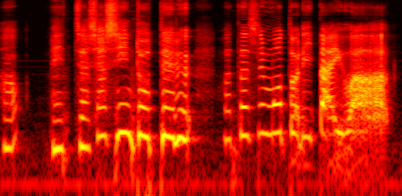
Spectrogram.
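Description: Radio drama assistant, young woman played by an actress, high voice, Kansai accent, casual and easily delighted. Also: unhurried, creaky, fairly bright tone, heavily acted. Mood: delighted, envious. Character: easygoing, sweets-loving young woman, detective's assistant.

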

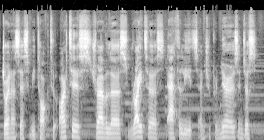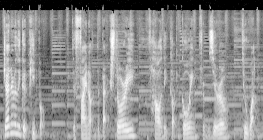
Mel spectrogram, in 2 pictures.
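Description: A man's voice: mid-range voice, animated, normal speed, faint music behind. A man hosting a podcast, reading an upbeat intro and then asking friendly questions. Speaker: podcast host.

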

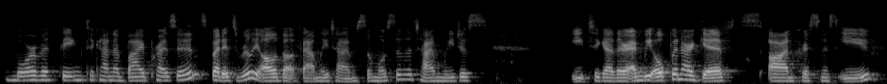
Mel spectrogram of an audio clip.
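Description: Relaxed, rambling woman in her thirties. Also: on the low side, brisk. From Zambia. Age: 30s. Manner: relaxed, rambling, many "like" fillers. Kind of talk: casual chat.

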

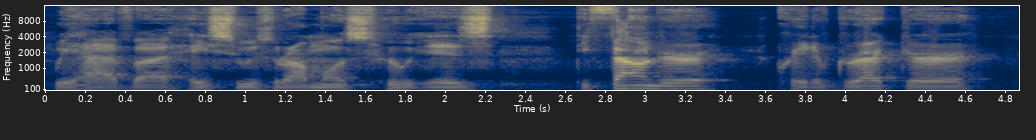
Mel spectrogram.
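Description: A man's voice: low-pitched, level tone, measured pace, bright, forceful tone. A young man hosting a podcast in casual interview chat, laid-back, swearing freely and padding with many ums. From Texas. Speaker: podcast host.

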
